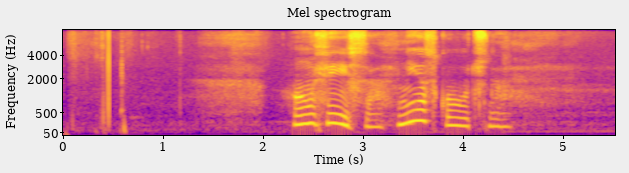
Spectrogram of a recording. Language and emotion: Russian, sad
